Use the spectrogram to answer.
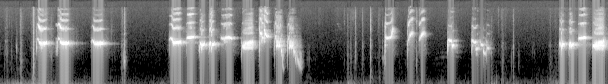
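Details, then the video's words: Asian pied starling singing wildly: bursts of loud whistled notes and harsh, buzzy chatter at mid-high pitch, in clusters with short silent gaps, quiet background. "jalak suren menggila"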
